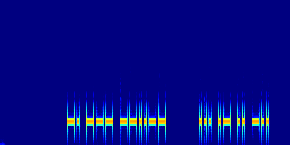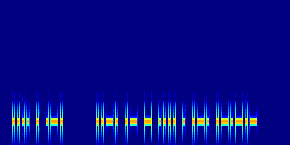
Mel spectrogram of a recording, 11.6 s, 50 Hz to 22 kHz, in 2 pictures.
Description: Morse code, heard as a keyed tone, about 25 wpm, 700 Hz. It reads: NO, SAID HER FATHER.
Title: 2x Word-Spacing - Sentences from Top 300 Words - 25wpm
